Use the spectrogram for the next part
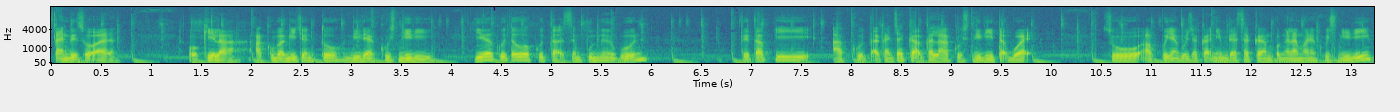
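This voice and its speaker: A man's voice: on the low side, fairly quick, dark tone, faint music behind. A man in his twenties with a Malaysian Malay accent, talking casually and reflectively to his viewers and asking them rhetorical questions. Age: 20s. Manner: informal, addresses viewers directly with rhetorical questions. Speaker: vlogger. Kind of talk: casual reflective monologue to camera.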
